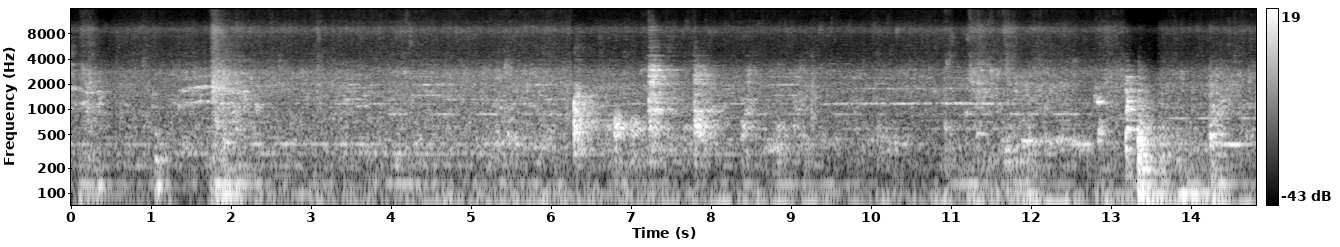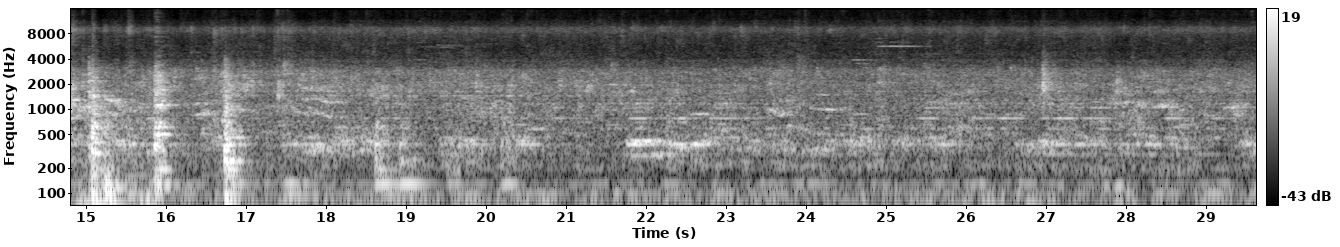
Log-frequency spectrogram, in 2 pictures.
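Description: Clatter of steel pots and utensils at a kitchen sink, a few sharp knocks around six to eight seconds in and again around thirteen to seventeen seconds in, over running tap water and steady background music.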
